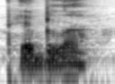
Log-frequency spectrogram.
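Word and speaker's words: Puebla: I had to like really look up that road that word so I didn't say it wrong. Pibla. And that was on May 5th, 1862.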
